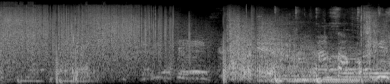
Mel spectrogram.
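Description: Fireworks are set off at night, a rapid crackling burst of pops and bangs that stays busy throughout, loud and fairly close, with voices talking in the background.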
